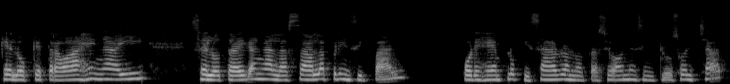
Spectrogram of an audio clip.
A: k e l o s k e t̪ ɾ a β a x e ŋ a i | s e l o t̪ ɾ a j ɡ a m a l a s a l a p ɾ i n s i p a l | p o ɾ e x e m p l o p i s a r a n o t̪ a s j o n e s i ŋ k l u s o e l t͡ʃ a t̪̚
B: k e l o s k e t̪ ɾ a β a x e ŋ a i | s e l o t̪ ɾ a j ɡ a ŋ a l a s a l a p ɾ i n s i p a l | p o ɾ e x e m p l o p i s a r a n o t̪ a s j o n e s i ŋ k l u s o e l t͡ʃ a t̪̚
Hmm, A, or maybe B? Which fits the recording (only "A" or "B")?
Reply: B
